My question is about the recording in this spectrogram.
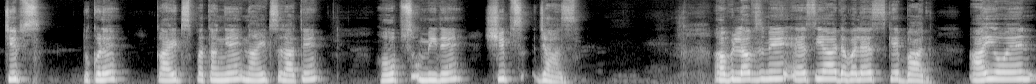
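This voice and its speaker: A woman's voice: sits high, darkish tone. A woman teaching English pronunciation in Urdu with a Pakistani accent, reading out words one by one and giving each meaning in a patient classroom manner. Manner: reads word lists slowly, pairing each word with its meaning. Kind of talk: slow classroom-style lesson explaining pronunciation.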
